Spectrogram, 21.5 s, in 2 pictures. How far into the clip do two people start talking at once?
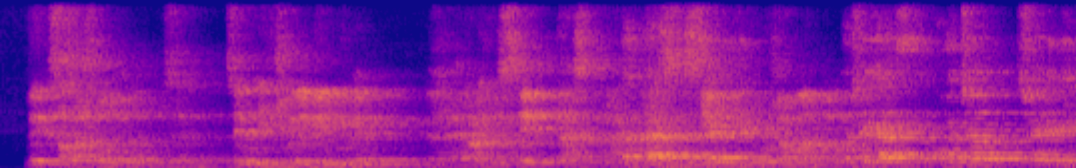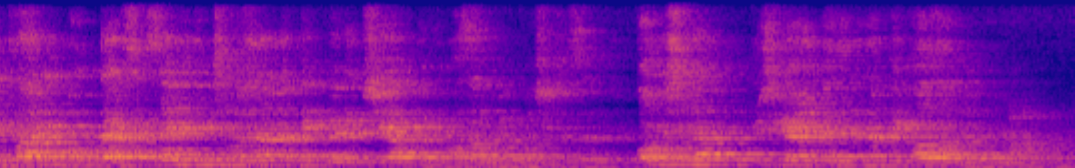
6.2 s

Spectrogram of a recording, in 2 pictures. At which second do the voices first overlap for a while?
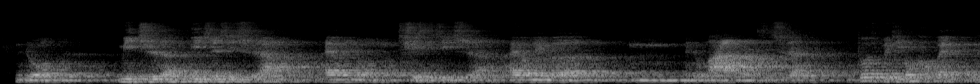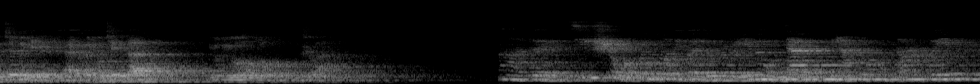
none

